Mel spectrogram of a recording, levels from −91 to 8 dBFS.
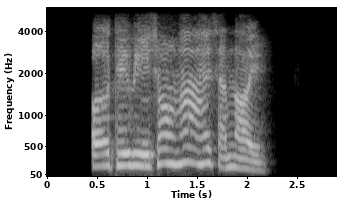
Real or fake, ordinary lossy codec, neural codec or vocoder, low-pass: fake; none; codec, 32 kHz, 1.9 kbps, SNAC; 5.4 kHz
